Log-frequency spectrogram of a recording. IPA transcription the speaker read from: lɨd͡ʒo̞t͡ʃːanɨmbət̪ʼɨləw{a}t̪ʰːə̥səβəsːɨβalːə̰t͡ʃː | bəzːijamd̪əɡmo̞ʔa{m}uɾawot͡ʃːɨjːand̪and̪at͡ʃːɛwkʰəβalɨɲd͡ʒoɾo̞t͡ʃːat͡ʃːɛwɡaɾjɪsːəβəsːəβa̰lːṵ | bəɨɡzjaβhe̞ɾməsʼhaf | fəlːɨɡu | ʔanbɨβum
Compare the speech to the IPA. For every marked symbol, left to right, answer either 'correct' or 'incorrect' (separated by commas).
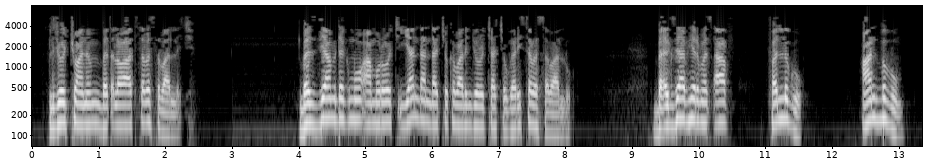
correct, correct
